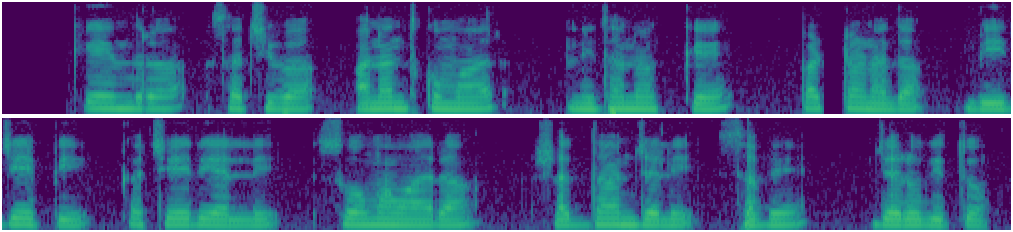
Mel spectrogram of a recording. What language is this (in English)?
Kannada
